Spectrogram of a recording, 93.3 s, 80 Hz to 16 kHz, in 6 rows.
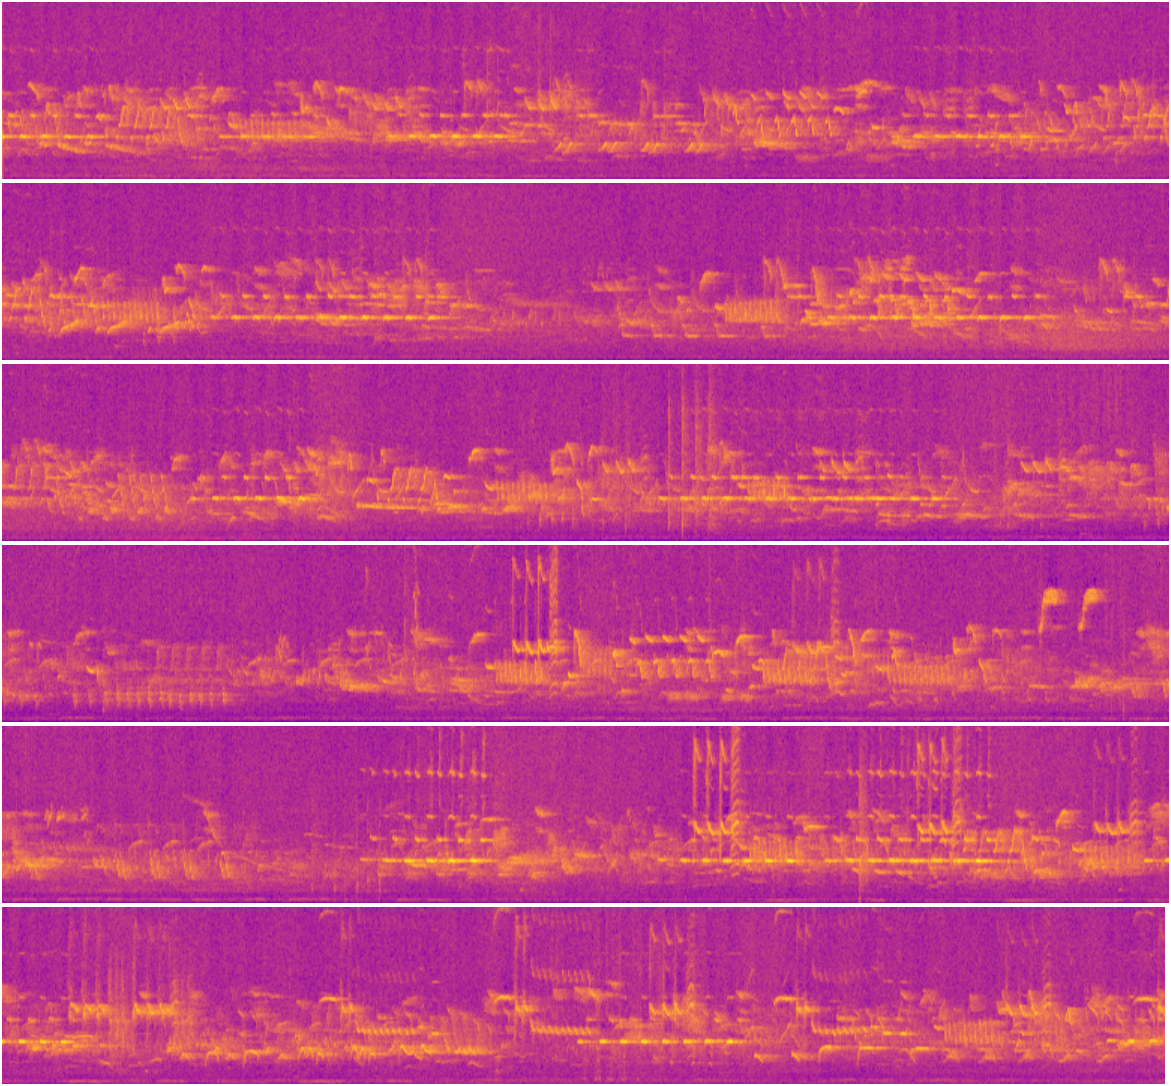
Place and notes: Prospect, Box, Corsham, UK - Dawn Chorus
Binaural recording of dawn chorus on a windless sunny morning. Using Zoom H5 recorder with Luhd PM-01 Binaural in-ear microphones.
14 April 2017, ~06:00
